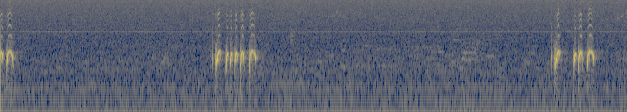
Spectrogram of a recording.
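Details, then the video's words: Crisp-voiced champion zebra dove (perkutut) singing ngayun style: three phrases about four seconds apart, each an opening note then a tight series of rolling, gurgling coos, over a steady faint background hum. "Perkutut Juara Suara renyah ngayun"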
